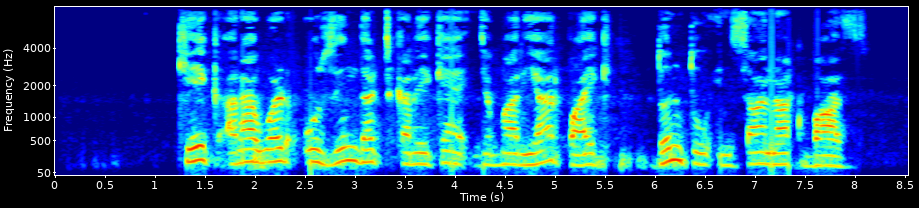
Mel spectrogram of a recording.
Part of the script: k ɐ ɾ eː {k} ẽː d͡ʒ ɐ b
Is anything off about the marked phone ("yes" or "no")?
no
